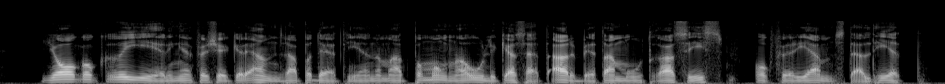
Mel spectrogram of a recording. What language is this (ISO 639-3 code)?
swe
